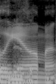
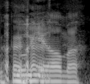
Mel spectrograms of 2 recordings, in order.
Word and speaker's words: Guglielma: Guglielma. – Like, Guglielma. – Yeah, I typed it in and it did the audio. Guglielma. That's exactly how it said, too.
